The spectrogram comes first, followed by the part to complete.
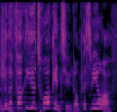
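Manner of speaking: high put-on New England accent on every word. Talking on the spot when asked: New England accent. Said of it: "you sound exactly like her".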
